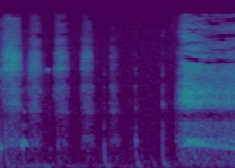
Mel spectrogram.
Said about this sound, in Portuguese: Ai, agora estou a bocejar. É porque eu acordei há bocado, ok?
